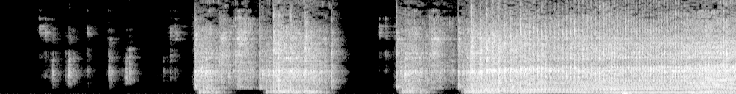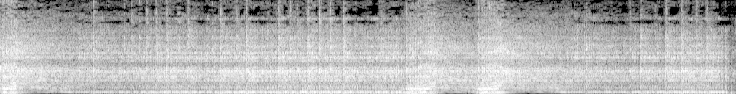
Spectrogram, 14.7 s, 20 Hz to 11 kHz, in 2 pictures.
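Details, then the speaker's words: Husqvarna 346XP chainsaw that won't idle: over the high buzzing run and throttle blips, a tinny clanking, tinging rattle often confused with a bad bearing or piston slap; source not pinned down; metallic rattle. "Yeah, that thing rattled. Listen again here. So that one spot in the audio waveform there represents that clankety, tinging noise, whatever you want to call it."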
